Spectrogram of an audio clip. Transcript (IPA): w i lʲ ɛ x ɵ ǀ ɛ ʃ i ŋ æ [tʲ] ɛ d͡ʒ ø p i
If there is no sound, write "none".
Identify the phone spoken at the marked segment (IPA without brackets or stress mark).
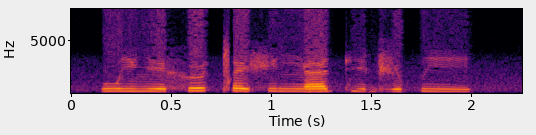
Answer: tʲ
